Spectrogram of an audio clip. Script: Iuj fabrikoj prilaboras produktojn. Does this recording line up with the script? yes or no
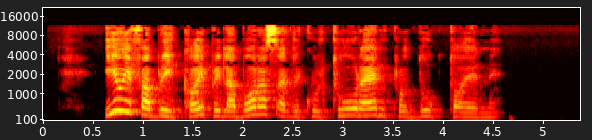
no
